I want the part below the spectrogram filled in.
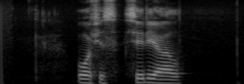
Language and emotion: Russian, neutral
